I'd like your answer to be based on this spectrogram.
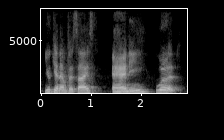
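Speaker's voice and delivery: slow, with any punched high and loud; stress on ANY. Shown as a demonstration. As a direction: hit the word any. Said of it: "emphasizing different words".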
